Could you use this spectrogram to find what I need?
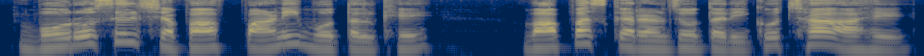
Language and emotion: Sindhi, neutral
